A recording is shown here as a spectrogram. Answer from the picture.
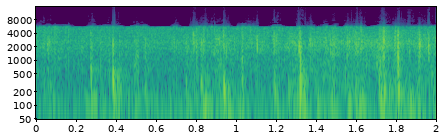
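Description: A horse galloping: sharp hoofbeats, about three or four a second, over the steady hiss of an old film soundtrack.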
